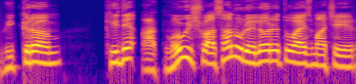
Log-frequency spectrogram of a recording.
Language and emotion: Goan Konkani, surprised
